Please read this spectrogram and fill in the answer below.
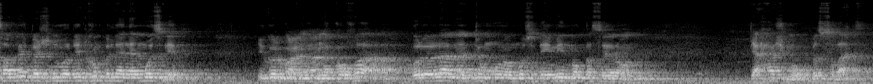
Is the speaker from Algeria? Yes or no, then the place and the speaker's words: yes; Algeria; أنا فرحان باللي أنا جزائري. إيه ومسلم، أنا مسلم جزائري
